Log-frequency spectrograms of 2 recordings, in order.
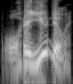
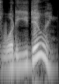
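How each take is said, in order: First: "you" stressed in a retort. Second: Said in the usual way. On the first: Retold or imitated. Golfer turns his buddy's question back on him, stress on "you".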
